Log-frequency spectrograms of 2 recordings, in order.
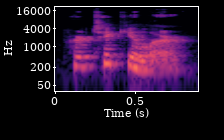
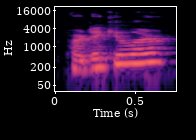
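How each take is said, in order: First: The T is a regular, clear T. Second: The T is a quick flap. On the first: The speaker calls it right. "An American English speaker would say particular" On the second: The speaker calls it wrong. "I'm not saying part- particular. I can't even say it with a flap T there"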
